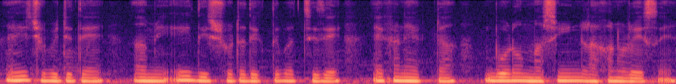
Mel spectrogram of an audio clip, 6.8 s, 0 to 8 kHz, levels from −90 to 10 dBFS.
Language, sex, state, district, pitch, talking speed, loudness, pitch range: Bengali, male, West Bengal, Malda, 125 Hz, 125 wpm, -14 LUFS, 120-130 Hz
